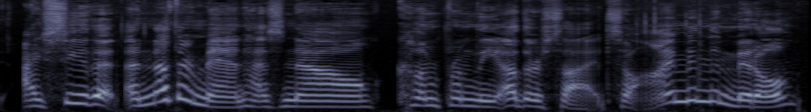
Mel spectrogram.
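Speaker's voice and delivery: ordinary talk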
